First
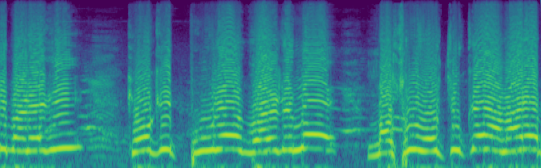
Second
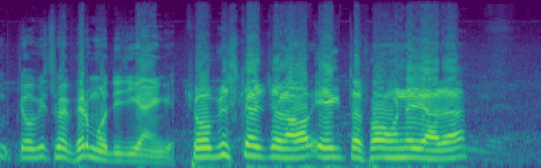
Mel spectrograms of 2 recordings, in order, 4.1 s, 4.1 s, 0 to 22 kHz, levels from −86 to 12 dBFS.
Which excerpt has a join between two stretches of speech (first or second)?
second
